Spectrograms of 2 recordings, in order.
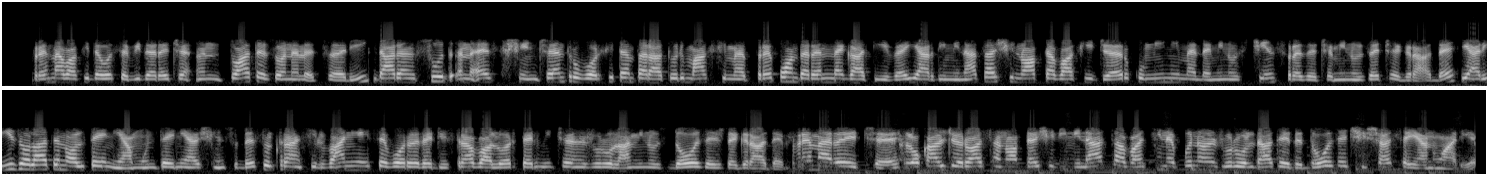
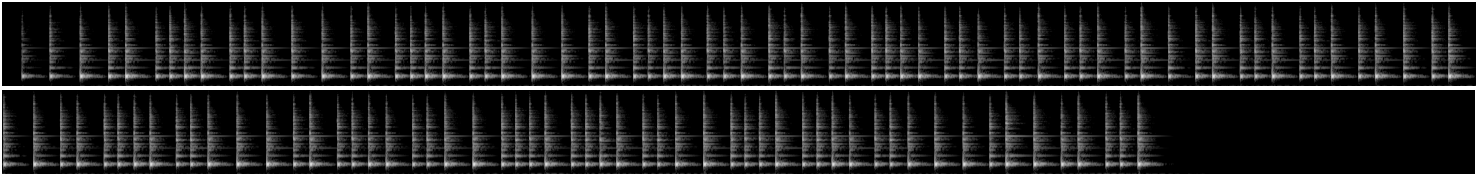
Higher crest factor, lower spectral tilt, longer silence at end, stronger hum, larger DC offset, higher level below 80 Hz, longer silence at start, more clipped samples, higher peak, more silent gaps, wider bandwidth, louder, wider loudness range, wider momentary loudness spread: second, 14 dB vs 20 dB; first, -4 dB/octave vs 2.5 dB/octave; second, 0.1 s vs 3.2 s; neither; neither; first, -62 dBFS vs -76 dBFS; about the same, 0.3 s vs 0.2 s; neither; second, -6 dBFS vs -2 dBFS; neither; second, 8.6 kHz vs 18.5 kHz; first, -19 LUFS vs -23 LUFS; about the same, 3 LU vs 1 LU; about the same, 5 LU vs 5 LU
